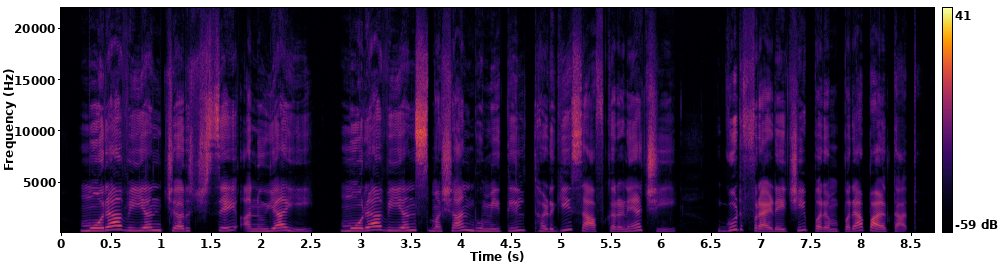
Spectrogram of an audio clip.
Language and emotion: Marathi, neutral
